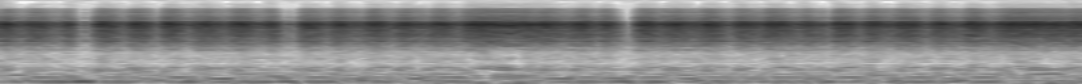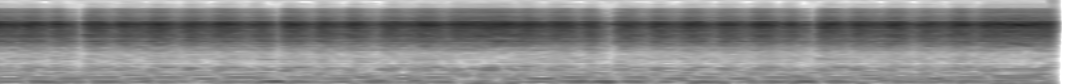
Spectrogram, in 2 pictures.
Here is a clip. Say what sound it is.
THESE ARE STEREO LOOPS THEY COME IN TWO AND THREE PARTS A B C SO LISTEN TO THEM TOGETHER AND YOU MAKE THE CHOICE WEATHER YOU WANT TO USE THEM OR NOT PEACE OUT THE REV.
guitar, thrash, groove, rythum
